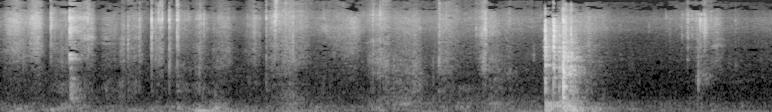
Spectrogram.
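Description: Kitchen knife cutting into an avocado held in the hand, with faint scraping and handling noises and one brief louder knock about four seconds in.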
